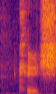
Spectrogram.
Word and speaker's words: Couch: So I guess to end this, any tourists coming to Portland, it's pronounced cooch here.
